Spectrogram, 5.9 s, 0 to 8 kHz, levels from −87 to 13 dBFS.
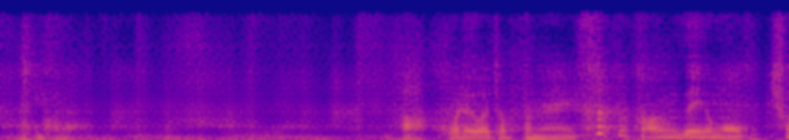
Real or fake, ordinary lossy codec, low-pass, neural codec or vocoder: fake; none; 7.2 kHz; codec, 24 kHz, 0.5 kbps, DualCodec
